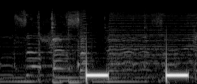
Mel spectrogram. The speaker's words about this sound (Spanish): Siguiente llamada, teléfono.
